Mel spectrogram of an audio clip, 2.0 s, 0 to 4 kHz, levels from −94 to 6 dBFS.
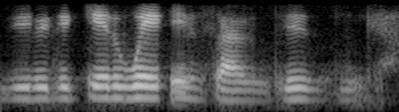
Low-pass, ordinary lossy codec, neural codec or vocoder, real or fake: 3.6 kHz; none; codec, 16 kHz, 0.8 kbps, ZipCodec; fake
